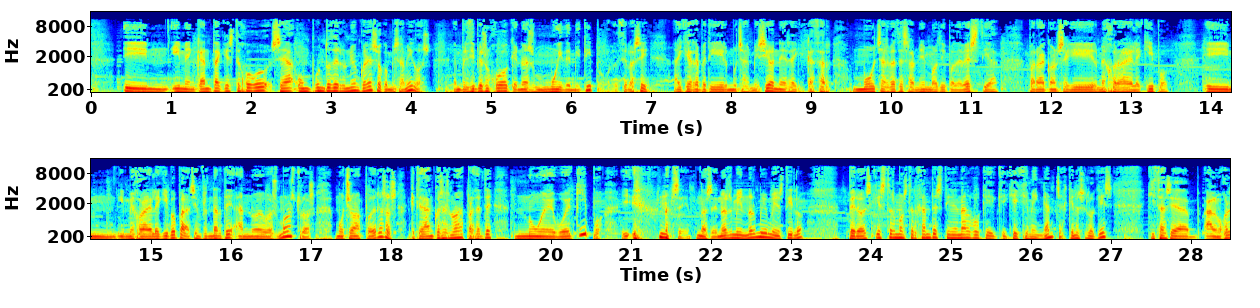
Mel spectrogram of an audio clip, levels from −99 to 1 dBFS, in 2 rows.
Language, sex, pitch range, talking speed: Spanish, male, 100-125 Hz, 240 wpm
